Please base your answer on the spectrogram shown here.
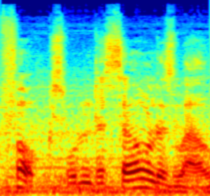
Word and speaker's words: Fuchs: How do you spell it? F-U-C-H-S, Oh, Fuchs.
